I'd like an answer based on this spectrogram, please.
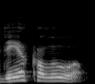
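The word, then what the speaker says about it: διακωλύω: Kaluo is dia kaluo.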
